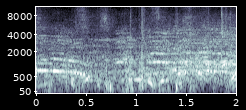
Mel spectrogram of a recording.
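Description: Boxing-arena crowd and voices, with several short thuds of gloved punches landing at close range.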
